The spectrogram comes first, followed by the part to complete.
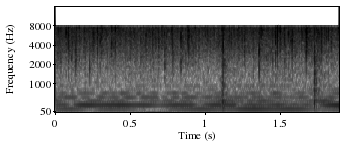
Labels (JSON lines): {"label": "biophony, midshipman", "recorder": "SoundTrap 500"}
